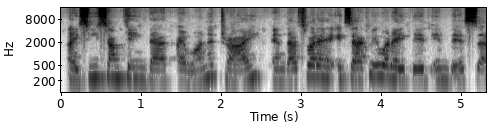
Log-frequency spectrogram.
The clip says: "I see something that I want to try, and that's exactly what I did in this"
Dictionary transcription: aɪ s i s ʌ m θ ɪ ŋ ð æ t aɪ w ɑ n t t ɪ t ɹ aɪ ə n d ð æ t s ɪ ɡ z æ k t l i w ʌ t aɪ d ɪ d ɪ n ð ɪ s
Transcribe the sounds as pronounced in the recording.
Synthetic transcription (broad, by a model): aɪ s i s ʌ m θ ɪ ŋ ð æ t aɪ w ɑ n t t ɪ t ɹ aɪ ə n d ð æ t s ɪ ɡ z æ k t l i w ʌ t aɪ d ɪ d ɪ n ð ɪ s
